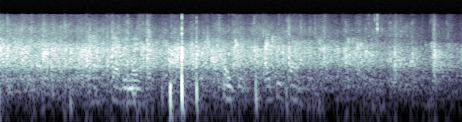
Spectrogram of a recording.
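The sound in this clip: An audience applauds to welcome guest speaker John Easter, with steady, continuous clapping from a crowd that stays fairly even and soft throughout.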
